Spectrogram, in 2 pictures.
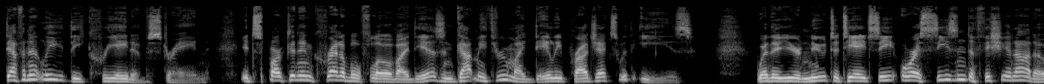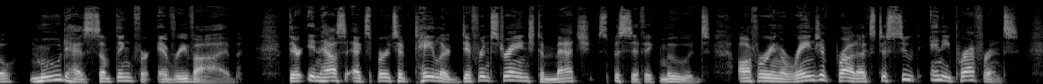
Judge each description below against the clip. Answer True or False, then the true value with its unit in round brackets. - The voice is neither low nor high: True (155 Hz)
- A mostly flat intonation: False (5.6 semitones)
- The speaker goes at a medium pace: True (160 wpm)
